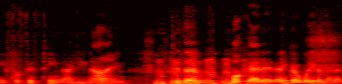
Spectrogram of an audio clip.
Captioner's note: chuckling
